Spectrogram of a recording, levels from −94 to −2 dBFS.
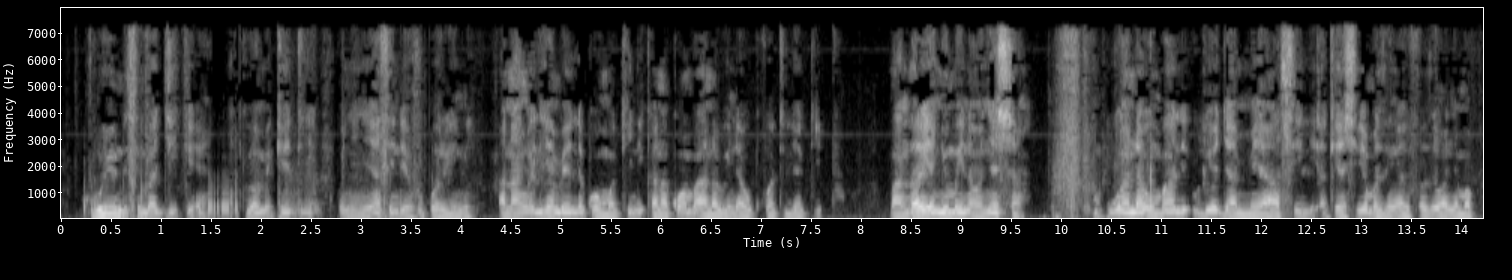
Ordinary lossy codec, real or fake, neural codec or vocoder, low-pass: MP3, 32 kbps; real; none; 7.2 kHz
